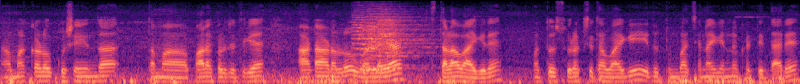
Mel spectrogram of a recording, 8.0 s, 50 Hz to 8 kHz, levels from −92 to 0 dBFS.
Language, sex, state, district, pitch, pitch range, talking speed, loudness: Kannada, male, Karnataka, Belgaum, 115 Hz, 110-120 Hz, 120 wpm, -20 LUFS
